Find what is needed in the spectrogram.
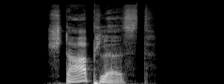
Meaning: second-person singular subjunctive I of stapeln
- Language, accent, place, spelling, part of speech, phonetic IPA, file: German, Germany, Berlin, staplest, verb, [ˈʃtaːpləst], De-staplest.ogg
